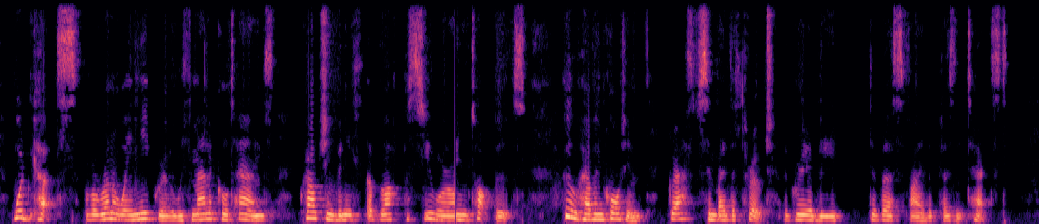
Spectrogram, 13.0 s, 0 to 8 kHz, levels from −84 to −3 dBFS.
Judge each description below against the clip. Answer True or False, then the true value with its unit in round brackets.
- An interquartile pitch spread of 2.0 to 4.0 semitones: True (3.3 semitones)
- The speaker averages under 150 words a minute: True (140 wpm)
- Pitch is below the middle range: False (175 Hz)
